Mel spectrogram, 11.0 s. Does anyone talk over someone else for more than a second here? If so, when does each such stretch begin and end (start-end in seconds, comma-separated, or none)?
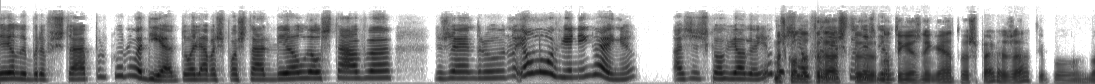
7.7-9.0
